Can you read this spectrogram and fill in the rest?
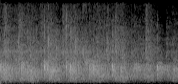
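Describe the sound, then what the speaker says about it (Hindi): A church congregation applauds during a Hindi sermon, a dense steady patter of many hands clapping close by for the whole stretch, with no voice over it. "यीशु के लिए बजा दीजिए ताली।"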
